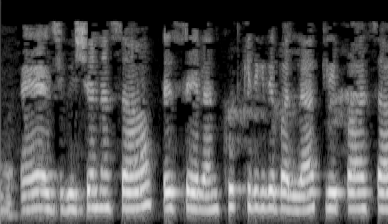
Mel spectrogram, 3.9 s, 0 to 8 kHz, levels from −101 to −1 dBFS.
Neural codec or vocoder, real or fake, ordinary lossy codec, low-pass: none; real; MP3, 24 kbps; 7.2 kHz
